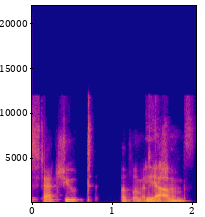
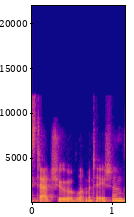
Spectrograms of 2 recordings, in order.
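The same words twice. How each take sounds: First: The first word sounds like 'statute', with all Ts. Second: The first word sounds like 'statue', missing a T. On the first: The speaker calls it right. "instead of statute of limitations" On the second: The speaker calls it wrong. "I feel like I say statute of limitations"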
